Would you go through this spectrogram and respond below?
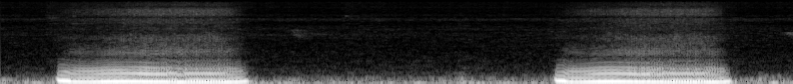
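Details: Umi, a domestic cat, sleeping deeply in winter and snoring: two low, drawn-out droning snores, each lasting about a second, roughly two and a half seconds apart, with quiet breathing between them.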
